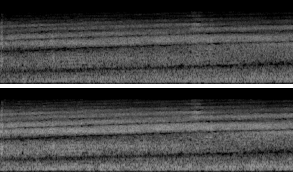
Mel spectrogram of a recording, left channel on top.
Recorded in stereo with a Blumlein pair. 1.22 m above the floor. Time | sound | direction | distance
0.0 | a lawn mower | 20° right | ?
